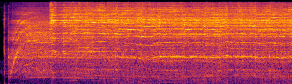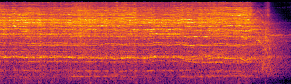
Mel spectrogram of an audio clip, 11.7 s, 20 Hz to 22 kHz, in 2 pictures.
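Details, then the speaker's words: Craftsman V20 brushless 7-1/4" circular saw CMCS550B on a battery showing low bars, ripping a single sheet of 1/2" OSB: spins up fast, holds a steady high whine through the rip without bogging, then winds down; cuts easily. "Now we have some 1/2 inch OSB here, single sheet. We're just going to adjust this saw up so that we're cutting correctly. We'll just rip across this and see how fast it goes."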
